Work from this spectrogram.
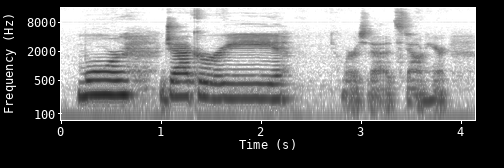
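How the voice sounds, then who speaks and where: A soft-spoken woman. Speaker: RV lifestyle vlogger. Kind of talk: tutorial. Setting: grandmother's home office. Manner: fast.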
